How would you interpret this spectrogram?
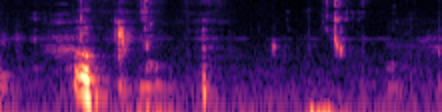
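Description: Wet, open-mouthed smacking as someone chews a mouthful of sucrose-free, stevia-sweetened chocolate: a handful of soft, irregular squelches and clicks over about two seconds, fairly quiet, with no talking.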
